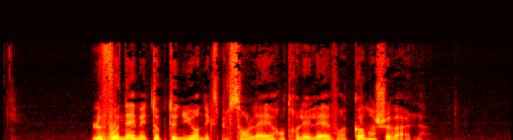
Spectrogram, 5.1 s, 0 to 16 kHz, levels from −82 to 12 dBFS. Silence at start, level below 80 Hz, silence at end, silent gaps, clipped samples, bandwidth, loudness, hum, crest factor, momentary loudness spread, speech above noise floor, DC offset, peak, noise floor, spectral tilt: 0.95 s; -46 dBFS; 0.9 s; none; under 0.1%; 11.5 kHz; -17 LUFS; none; 16 dB; 7 LU; 46 dB; under 0.1%; -2 dBFS; -63 dBFS; -5 dB/octave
